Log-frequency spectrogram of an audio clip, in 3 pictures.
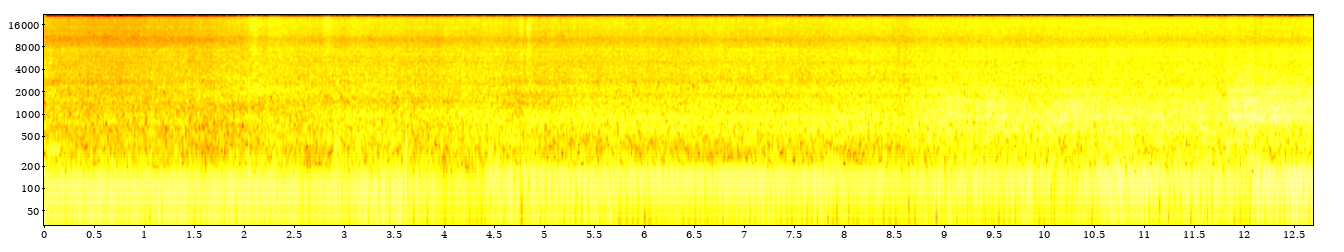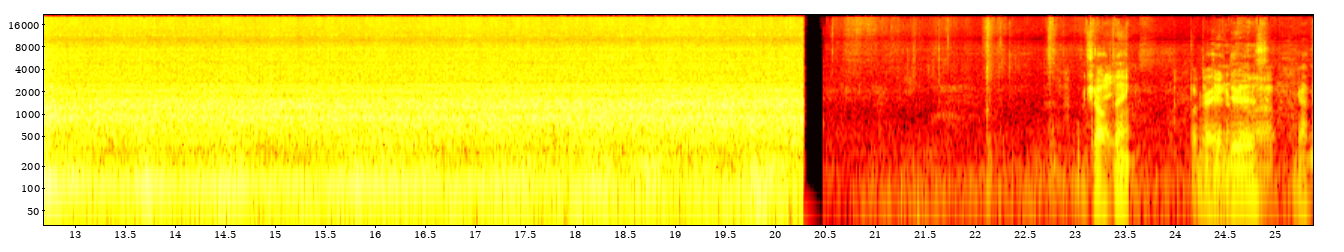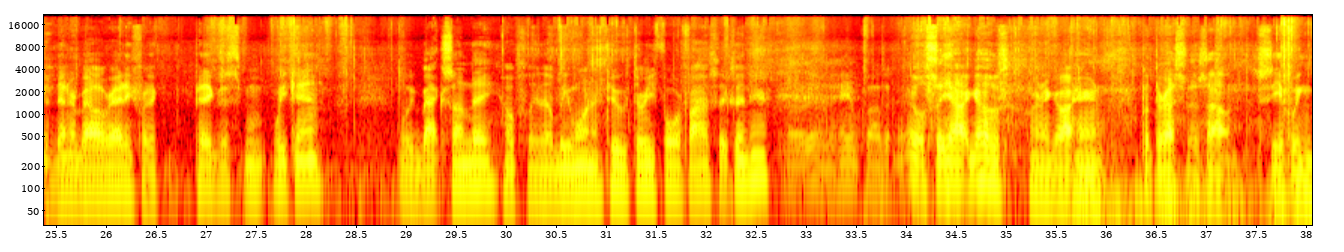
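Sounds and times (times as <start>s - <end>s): vehicle engine running: 0.0s - 20.3s.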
